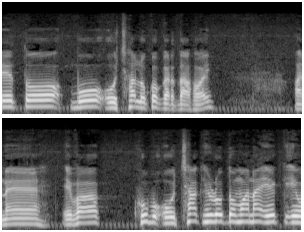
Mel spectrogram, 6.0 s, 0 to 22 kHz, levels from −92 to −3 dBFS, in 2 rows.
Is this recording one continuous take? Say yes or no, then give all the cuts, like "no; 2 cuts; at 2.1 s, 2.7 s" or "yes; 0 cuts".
yes; 0 cuts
